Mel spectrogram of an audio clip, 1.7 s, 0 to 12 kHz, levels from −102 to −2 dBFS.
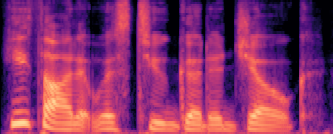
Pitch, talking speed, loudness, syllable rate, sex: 150 Hz, 290 wpm, -20 LUFS, 4.9 syllables/s, female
